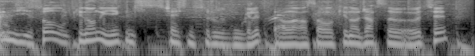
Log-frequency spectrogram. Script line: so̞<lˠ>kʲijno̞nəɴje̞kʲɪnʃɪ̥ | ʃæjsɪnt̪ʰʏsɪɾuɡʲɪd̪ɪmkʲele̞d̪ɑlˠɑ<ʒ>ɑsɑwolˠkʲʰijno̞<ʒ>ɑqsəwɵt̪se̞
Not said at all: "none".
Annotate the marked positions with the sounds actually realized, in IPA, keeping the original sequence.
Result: lˠ, ʁ, ʒ

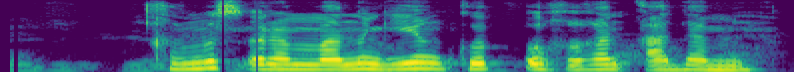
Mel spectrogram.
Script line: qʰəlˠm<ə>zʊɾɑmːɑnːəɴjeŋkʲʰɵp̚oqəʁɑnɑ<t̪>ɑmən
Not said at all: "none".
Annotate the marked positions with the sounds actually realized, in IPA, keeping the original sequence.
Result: ə, d̪

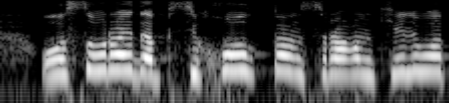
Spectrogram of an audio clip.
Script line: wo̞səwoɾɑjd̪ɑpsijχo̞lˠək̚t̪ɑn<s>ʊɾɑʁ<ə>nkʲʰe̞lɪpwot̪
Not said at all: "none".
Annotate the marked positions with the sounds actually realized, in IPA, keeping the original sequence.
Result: s, ə

